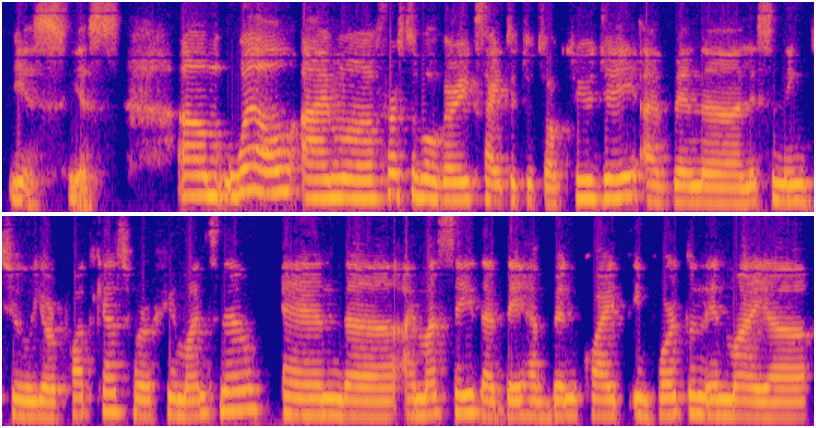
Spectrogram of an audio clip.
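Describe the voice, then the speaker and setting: A woman's voice: mid-range voice, fairly even intonation, moderate pace, warm tone, lo-fi sound. A woman from Romania in her late twenties, speaking as an interview guest with many hesitant fillers. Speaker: guest, startup product manager. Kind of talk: remote interview.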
